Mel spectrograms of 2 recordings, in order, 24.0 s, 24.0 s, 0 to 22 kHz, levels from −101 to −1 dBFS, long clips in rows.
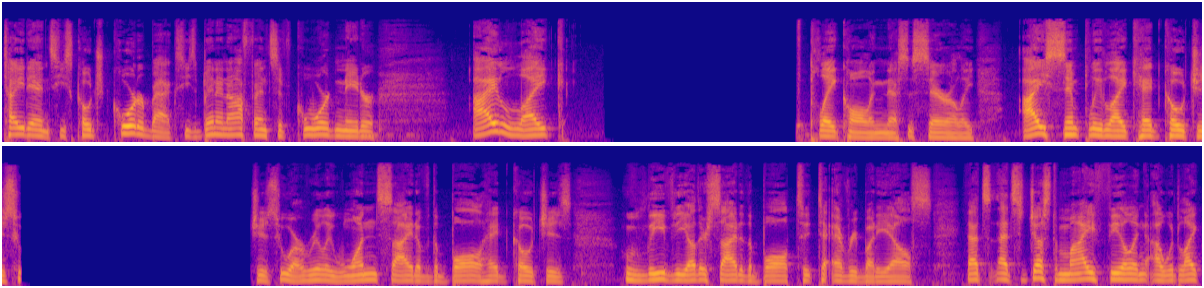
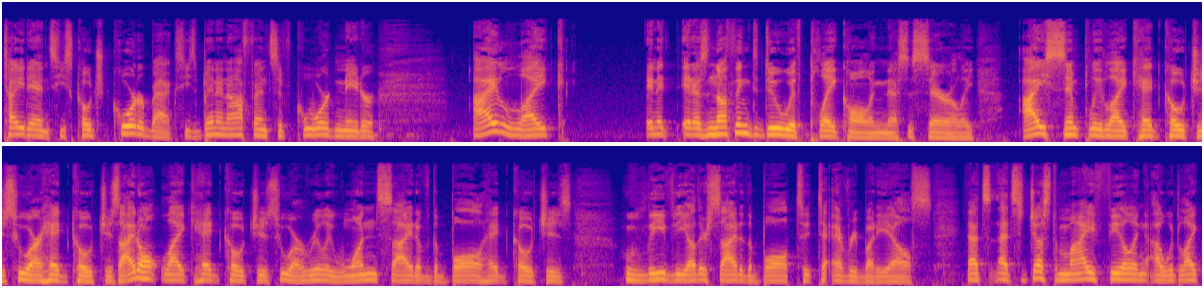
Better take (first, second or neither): second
